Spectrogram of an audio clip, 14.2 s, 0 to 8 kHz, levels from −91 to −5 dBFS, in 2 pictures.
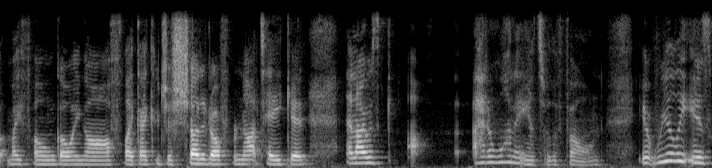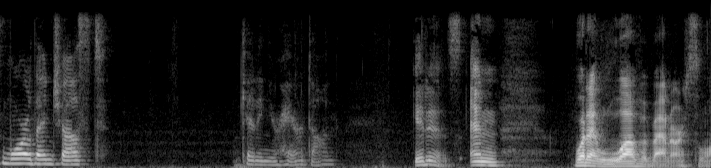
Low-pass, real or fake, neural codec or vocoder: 7.2 kHz; real; none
